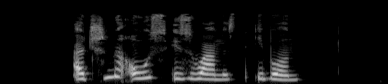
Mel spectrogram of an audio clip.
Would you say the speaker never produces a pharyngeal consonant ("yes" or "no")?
yes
